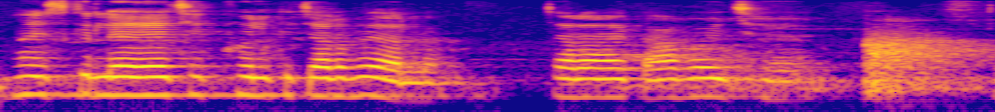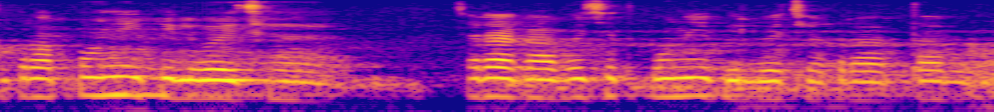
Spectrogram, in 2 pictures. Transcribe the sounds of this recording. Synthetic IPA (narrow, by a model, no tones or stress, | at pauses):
bʱə̃ɪskelejat͡ʃʰɛkʰolket͡ʃəɾbɛələ | t͡ʃəɾajkabɛjt͡ʃʰɛ | t̪okɾaponipilbɛt͡ʃʰɛ | t͡ʃəɾajkabɛt͡ʃʰɛt̪ɔponipilbɛt͡ʃʰɛokɾat̪əb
